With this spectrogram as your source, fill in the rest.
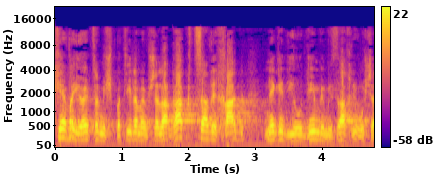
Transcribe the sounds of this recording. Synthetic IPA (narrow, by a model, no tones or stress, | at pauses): kevajoet͡shamiʃpatilame̞mʃalaʁakt͡saveχad̪ | ne̞ɡe̞d̪jehudimbemizʁaχjeʁuʃa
